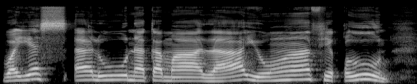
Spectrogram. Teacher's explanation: सीन पे सीटी को वाज़े करेंगे, हमजा को सख्ती से अदा करेंगे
